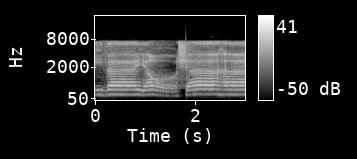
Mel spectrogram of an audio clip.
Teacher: kalau ghain ini makhrajnya di adnal halq, tenggorokan yang paling atas atau paling dekat. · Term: Huruf gha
